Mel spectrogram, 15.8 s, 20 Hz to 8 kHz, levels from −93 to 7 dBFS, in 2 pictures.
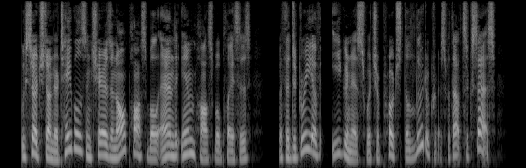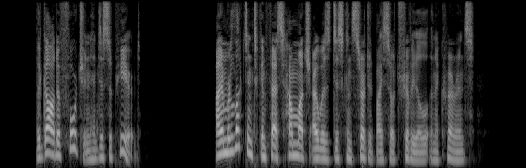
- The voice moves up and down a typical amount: No, wide, 7.0 semitones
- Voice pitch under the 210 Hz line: Yes, medium, 140 Hz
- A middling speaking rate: Yes, average, 170 wpm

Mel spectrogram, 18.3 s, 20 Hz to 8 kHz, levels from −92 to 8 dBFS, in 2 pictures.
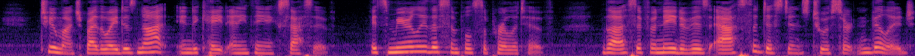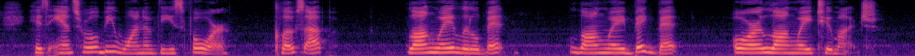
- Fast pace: No, average, 165 wpm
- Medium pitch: No, high, 215 Hz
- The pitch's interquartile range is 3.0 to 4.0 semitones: No, narrow, 2.5 semitones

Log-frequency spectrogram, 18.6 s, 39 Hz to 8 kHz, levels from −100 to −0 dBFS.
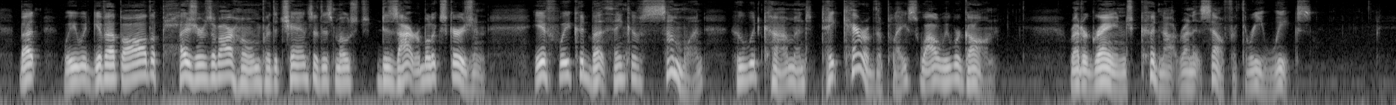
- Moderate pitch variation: Yes, average, 4.5 semitones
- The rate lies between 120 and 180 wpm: Yes, average, 160 wpm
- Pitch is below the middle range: Yes, low, 130 Hz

